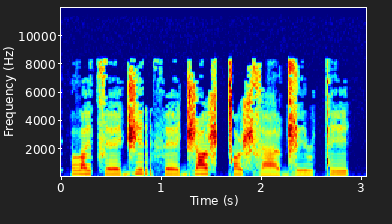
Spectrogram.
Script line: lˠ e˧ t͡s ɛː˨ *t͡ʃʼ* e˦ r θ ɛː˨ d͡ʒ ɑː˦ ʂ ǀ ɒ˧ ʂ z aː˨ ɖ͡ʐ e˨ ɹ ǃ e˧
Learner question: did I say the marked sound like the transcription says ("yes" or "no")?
no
